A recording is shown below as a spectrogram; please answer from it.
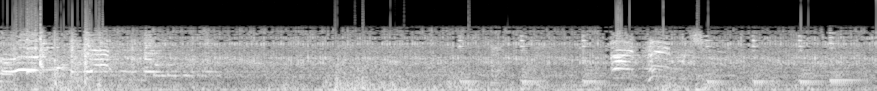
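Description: Driving noise inside a car, a steady low rumble of tyres and engine, with music from the car's stereo. A song trails off in the first second or so, and about halfway through a new track begins with repeated guitar notes and a brief vocal snippet.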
